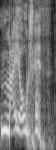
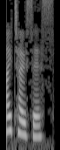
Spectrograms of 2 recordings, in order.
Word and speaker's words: mitosis: have an idea chat how do you pronounce myotest okay chat ignore the fact I spelled it wrong matoses hold on I need you guys to be able to hear this this is important all right can you pus mitosis yeah I mitosis mitosis mitosis mitosis mitosis mitosis mitosis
